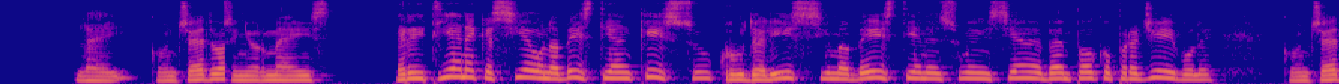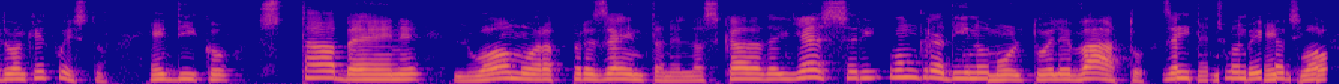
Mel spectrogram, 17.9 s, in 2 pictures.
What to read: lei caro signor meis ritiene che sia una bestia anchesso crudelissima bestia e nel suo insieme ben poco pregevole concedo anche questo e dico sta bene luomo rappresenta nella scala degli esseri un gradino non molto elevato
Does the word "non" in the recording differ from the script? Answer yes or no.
yes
